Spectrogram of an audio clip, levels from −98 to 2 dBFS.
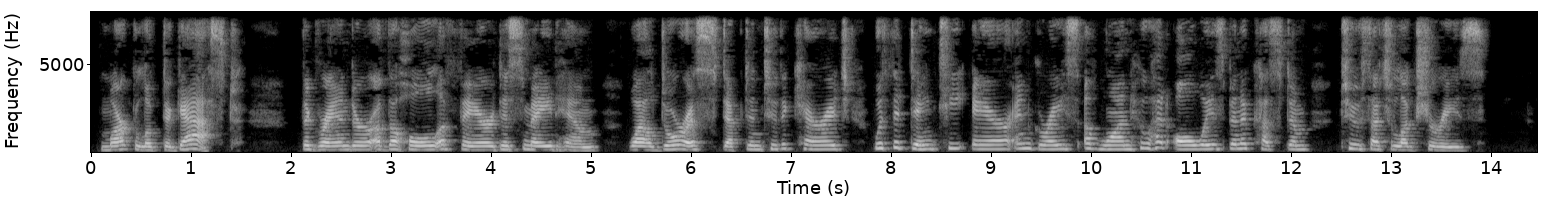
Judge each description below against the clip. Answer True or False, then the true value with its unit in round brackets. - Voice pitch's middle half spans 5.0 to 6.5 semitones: False (2.8 semitones)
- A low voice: False (230 Hz)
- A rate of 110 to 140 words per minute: True (135 wpm)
